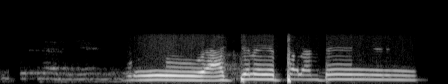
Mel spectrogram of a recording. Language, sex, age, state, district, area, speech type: Telugu, male, 18-30, Telangana, Nirmal, rural, conversation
